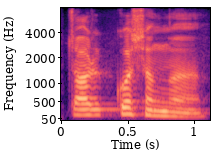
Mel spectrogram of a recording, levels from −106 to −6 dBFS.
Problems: background sounds at intervals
